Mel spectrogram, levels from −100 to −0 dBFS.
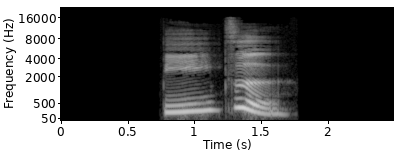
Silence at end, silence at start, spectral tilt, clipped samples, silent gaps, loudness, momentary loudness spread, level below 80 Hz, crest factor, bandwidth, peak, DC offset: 0.8 s; 0.75 s; -4 dB/octave; under 0.1%; none; -28 LUFS; 13 LU; -74 dBFS; 20 dB; 16 kHz; -12 dBFS; under 0.1%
